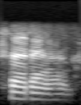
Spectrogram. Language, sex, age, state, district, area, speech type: Telugu, male, 60+, Andhra Pradesh, Eluru, rural, conversation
